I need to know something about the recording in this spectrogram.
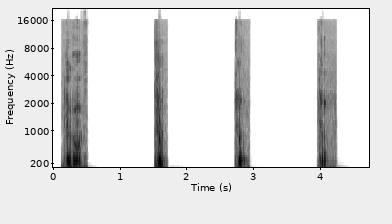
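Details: Hiccups: four abrupt, short voiced gulps at a steady pace of about 48 a minute, with silence between them.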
